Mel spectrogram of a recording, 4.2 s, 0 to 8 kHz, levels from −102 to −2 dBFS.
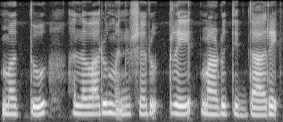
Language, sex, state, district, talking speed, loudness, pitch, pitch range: Kannada, female, Karnataka, Bidar, 70 wpm, -16 LUFS, 200 Hz, 195-215 Hz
